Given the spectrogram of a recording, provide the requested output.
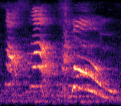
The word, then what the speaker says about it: school: one is s so school school school as we we learned about this where H is silent is it okay next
